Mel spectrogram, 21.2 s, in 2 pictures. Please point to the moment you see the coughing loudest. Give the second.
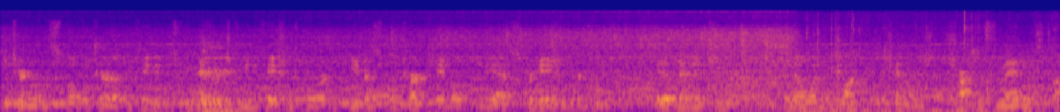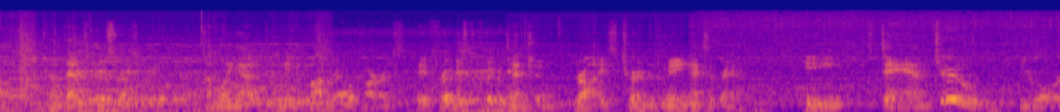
2 s.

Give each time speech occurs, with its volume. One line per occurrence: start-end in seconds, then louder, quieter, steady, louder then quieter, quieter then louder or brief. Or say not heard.
0.0-21.1 steady.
